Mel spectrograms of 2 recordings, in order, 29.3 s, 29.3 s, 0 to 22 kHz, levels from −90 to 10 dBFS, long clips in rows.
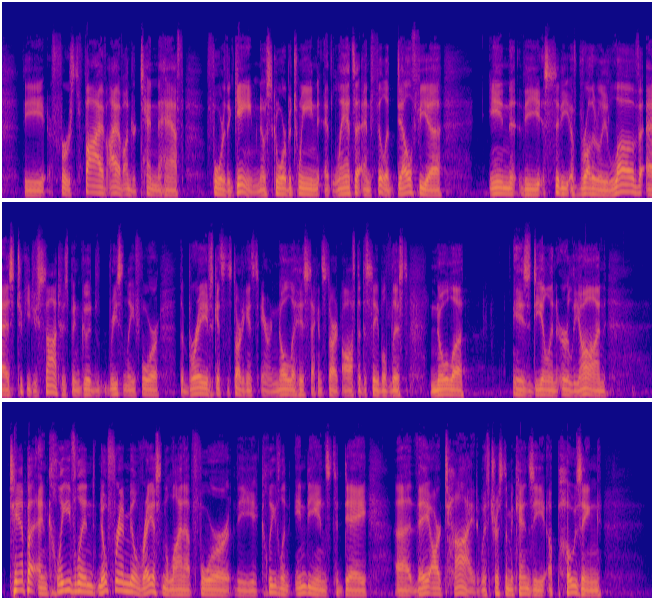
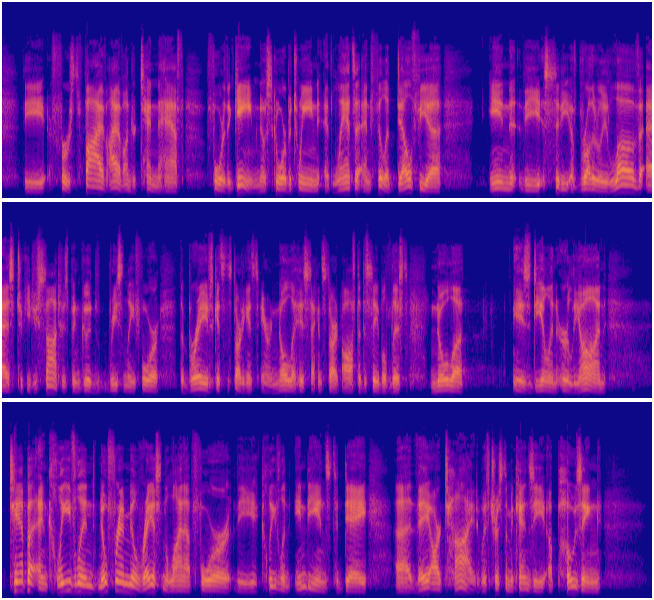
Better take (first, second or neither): first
